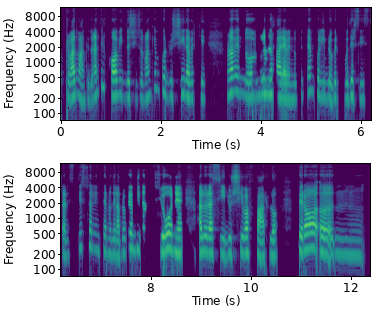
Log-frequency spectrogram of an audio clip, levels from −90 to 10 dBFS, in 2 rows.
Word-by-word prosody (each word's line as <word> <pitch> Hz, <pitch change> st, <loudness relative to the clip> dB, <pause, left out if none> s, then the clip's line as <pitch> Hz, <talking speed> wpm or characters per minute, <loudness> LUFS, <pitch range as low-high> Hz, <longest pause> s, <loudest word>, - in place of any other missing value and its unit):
provato 210 Hz, +3 st, +2 dB
anche 190 Hz, -1 st, -5 dB
durante 215 Hz, -, -2 dB
il 330 Hz, -, -13 dB
COVID, 220 Hz, -1 st, +2 dB
ci 205 Hz, -1 st, -10 dB
sono 200 Hz, 0 st, -16 dB
anche 225 Hz, +9 st, -7 dB
un 305 Hz, -, -23 dB
po' 265 Hz, -, -8 dB
riuscita, 220 Hz, 0 st, -2 dB
perché 205 Hz, 0 st, -12 dB, 0.4 s
non 235 Hz, +2 st, +4 dB
avendo 250 Hz, -4 st, -2 dB
nulla 225 Hz, +3 st, 0 dB
da 230 Hz, -, +1 dB
fare, 210 Hz, -3 st, +4 dB
avendo 190 Hz, 0 st, -2 dB
più 220 Hz, +4 st, -29 dB
tempo 260 Hz, -2 st, -7 dB
libro 205 Hz, -3 st, -8 dB
per 205 Hz, -1 st, -9 dB
potersi 200 Hz, 0 st, -9 dB
distrar 195 Hz, -1 st, -9 dB
stesso 265 Hz, -, -12 dB
all'interno 230 Hz, -5 st, -10 dB
della 195 Hz, -2 st, -3 dB
propria 210 Hz, +6 st, 0 dB
abitazione, 225 Hz, -2 st, +3 dB, 0.3 s
allora 215 Hz, -1 st, +6 dB
sì, 210 Hz, -1 st, -6 dB
riuscivo 210 Hz, +2 st, -1 dB
a 210 Hz, -, +4 dB
farlo. 185 Hz, 0 st, -1 dB, 0.4 s
Però, 245 Hz, +3 st, +6 dB
uh -, -, +4 dB, 0.3 s
uhm, -, -, -23 dB
mhmm, 195 Hz, -3 st, -16 dB
210 Hz, 185 wpm, -24 LUFS, 200-235 Hz, 0.4 s, allora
